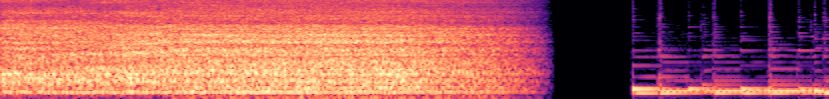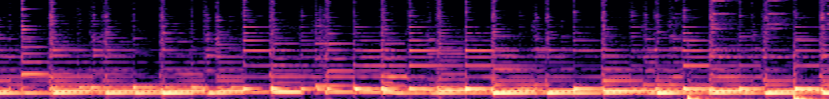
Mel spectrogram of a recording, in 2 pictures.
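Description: Contempo electric hand mixer running steadily at one pitch, its beaters whisking icing sugar and egg white into icing, cut off abruptly about five seconds in. After a brief silence, background music with quick plucked notes plays to the end.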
